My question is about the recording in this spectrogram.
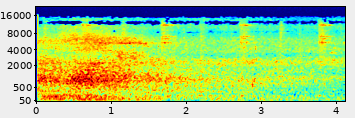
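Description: Road traffic passing on a highway, a vehicle's noise loudest at the start and fading away.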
